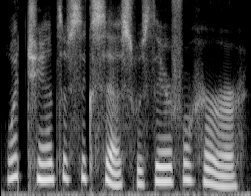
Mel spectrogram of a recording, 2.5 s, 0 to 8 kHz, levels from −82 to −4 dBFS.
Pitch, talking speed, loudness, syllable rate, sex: 225 Hz, 190 wpm, -18 LUFS, 4.7 syllables/s, female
